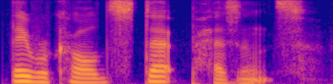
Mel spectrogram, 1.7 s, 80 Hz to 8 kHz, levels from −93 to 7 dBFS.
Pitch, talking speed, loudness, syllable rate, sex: 160 Hz, 180 wpm, -19 LUFS, 6.2 syllables/s, female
